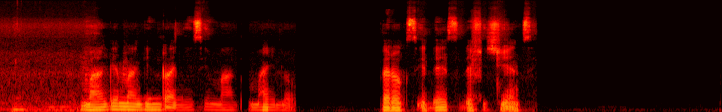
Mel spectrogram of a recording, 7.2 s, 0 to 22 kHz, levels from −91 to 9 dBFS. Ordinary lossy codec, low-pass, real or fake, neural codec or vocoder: none; none; real; none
